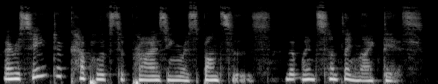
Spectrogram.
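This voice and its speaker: Australian woman, dark husky voice. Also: medium pitch, expressive, moderate pace, no room sound. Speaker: podcast host. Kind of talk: scripted solo podcast narration.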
